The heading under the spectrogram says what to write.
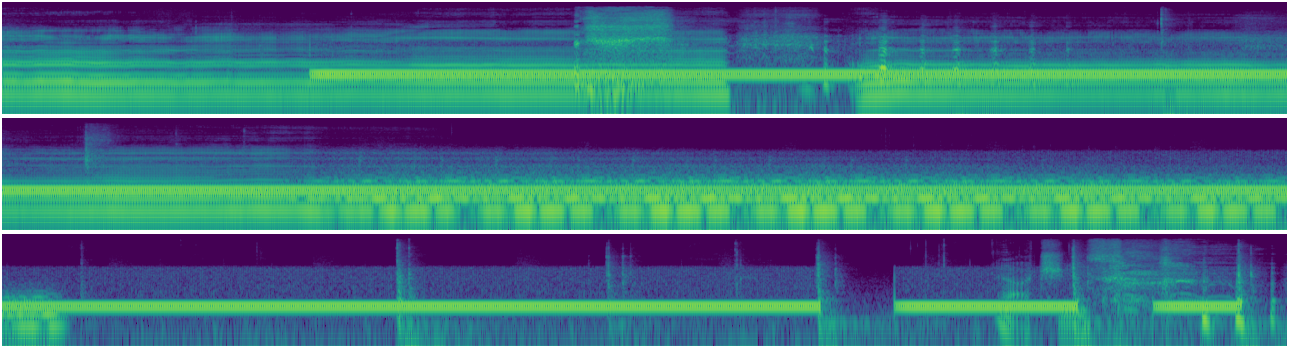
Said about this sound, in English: Oh, there you go. Sad. Dial tones.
